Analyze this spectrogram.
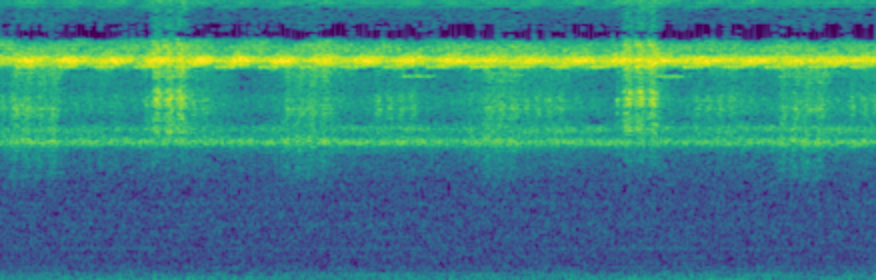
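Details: Summer night crickets in the countryside: a dense, steady high-pitched chorus of trilling, with short louder bright pulses every few seconds and a faint low hum beneath.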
